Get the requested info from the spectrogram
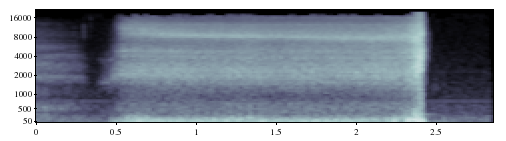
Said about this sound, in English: What you're doing is you're taking a deep breath in and then you're forcefully pushing it all out. This is definitely not my favorite blow to do, but it definitely does the trick if I'm feeling that fatigue, that heaviness, that fogginess.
